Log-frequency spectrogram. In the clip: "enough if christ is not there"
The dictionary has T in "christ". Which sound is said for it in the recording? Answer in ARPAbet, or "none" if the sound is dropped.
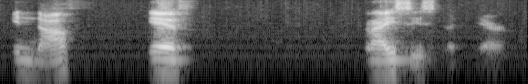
none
